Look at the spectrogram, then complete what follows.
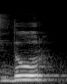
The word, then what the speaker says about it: दूर: pronunciation is dur, then the meaning is far or at a distance.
